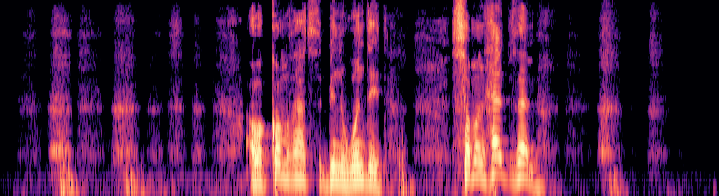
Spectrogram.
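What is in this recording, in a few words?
French African, Accented English; GoLocalise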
